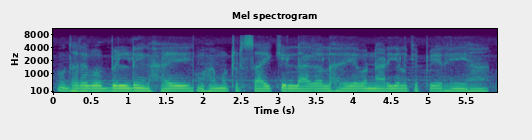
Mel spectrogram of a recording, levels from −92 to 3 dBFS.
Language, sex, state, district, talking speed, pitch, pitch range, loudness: Bajjika, male, Bihar, Vaishali, 160 wpm, 130 Hz, 125-130 Hz, -25 LUFS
